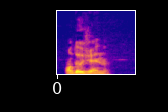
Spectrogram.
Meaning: endogenous (produced, originating or growing from within)
- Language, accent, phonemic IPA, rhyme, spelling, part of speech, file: French, France, /ɑ̃.dɔ.ʒɛn/, -ɛn, endogène, adjective, LL-Q150 (fra)-endogène.wav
